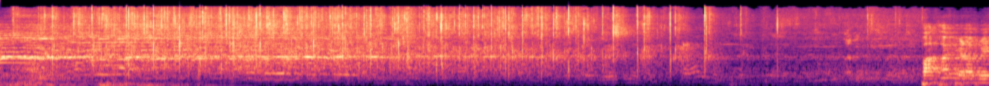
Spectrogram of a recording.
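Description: Ankle bells jingle as dancers step.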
